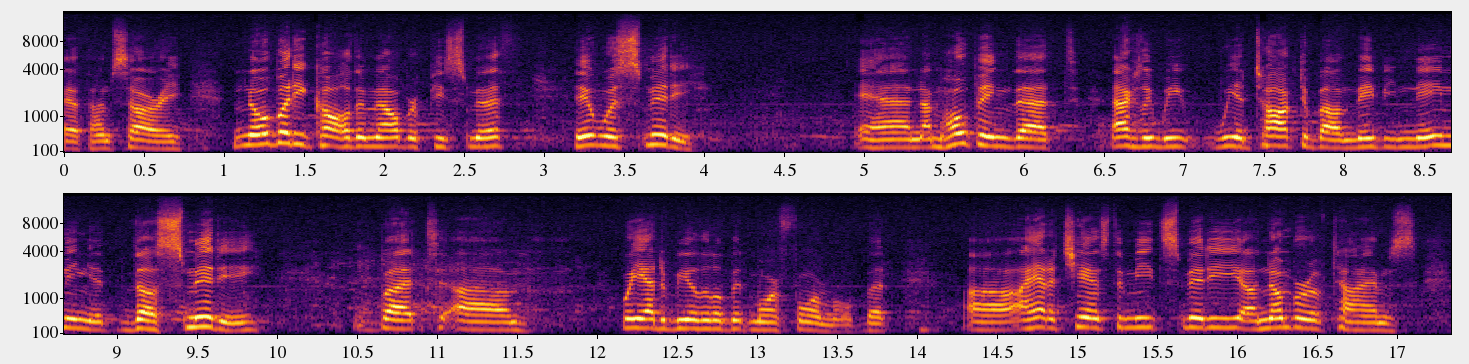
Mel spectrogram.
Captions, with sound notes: I'm sorry, nobody called him "Albert P. Smith." It was Smitty. And I'm hoping that-- actually, we had talked about maybe naming it "The Smitty," but... (audience laughing) we had to be a little bit formal, but I had a chance to meet Smitty a number of times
